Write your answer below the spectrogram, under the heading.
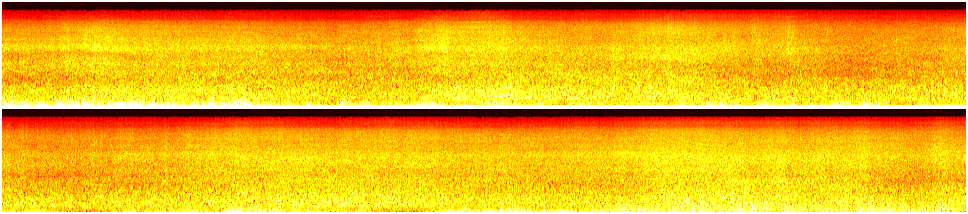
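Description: Small ocean waves breaking and washing up the beach in a continuous surf noise. Gusts of wind buffet the microphone, strongest in the first few seconds and easing off around the middle.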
